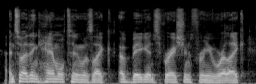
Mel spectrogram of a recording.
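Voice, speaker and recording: A man's voice: on the low side, steady tone, very fast, darkish tone. A man in his early twenties hosting a podcast interview, chatting casually and eagerly, filling his speech with "like". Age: early 20s. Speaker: podcast host.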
